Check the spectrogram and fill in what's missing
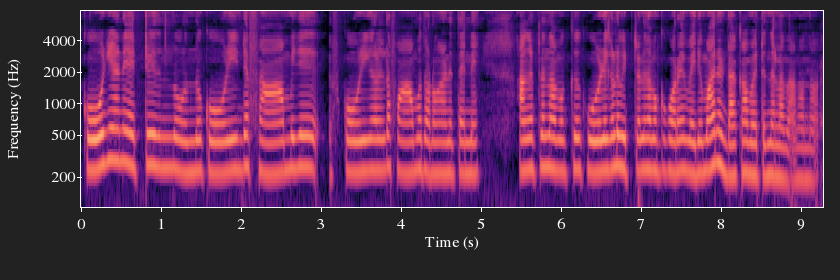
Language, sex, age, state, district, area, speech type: Malayalam, female, 18-30, Kerala, Wayanad, rural, spontaneous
